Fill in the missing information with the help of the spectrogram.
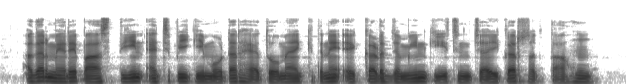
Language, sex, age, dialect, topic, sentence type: Hindi, male, 18-24, Marwari Dhudhari, agriculture, question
